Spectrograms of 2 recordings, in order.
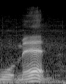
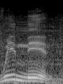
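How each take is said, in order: First: The first syllable sounds like 'woo'. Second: The first syllable sounds like 'wim'. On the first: "if you wanted to pronounce it accurately" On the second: "That's how you say the plural of woman"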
